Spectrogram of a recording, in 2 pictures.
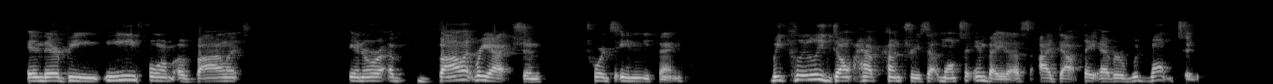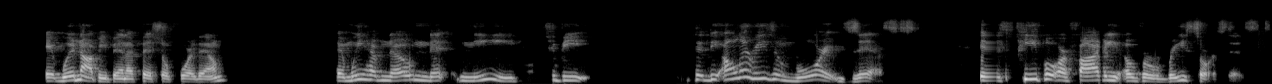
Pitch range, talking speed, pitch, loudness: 155-205 Hz, 130 wpm, 175 Hz, -23 LUFS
